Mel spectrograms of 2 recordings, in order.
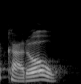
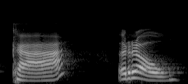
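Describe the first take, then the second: First: Said in the usual way. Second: "Carol" bem lento, partido em Ca... rol; separação silábica. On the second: Shown as a demonstration. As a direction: say "Carol" stretched, long pause before the final syllable. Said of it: "o L apareceu no final da sílaba". ("Carol" em duas sílabas alongadas, com pausa no meio)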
